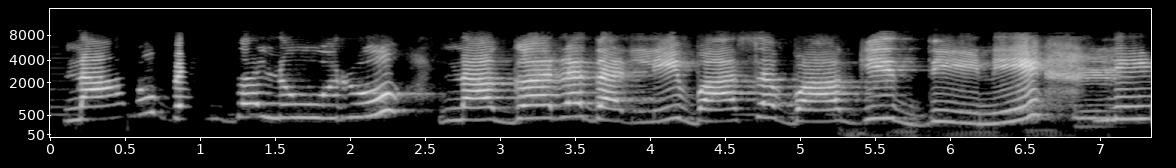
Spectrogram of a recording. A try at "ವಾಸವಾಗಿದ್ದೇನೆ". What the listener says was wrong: ದೀನಿ ಅಲ್ಲ ದೇನೆ ವಾಸವಾಗಿದ್ದೇನೆ. This is okay, but this one you read again. Not dini. ದೇನೆ. ವಾಸವಾಗಿದ್ದೇನೆ. ವಾಸವಾಗಿದ್ದೇನೆ. So ವಾಸವಾಗಿದ್ದೇನೆ.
